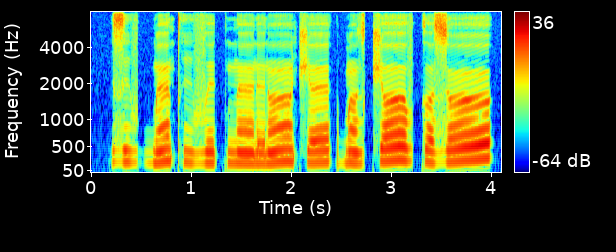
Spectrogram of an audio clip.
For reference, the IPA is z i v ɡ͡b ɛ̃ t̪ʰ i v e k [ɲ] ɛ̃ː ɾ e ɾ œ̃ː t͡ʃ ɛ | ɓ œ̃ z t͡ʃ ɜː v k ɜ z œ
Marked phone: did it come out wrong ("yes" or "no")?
yes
